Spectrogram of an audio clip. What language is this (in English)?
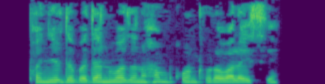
Pashto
